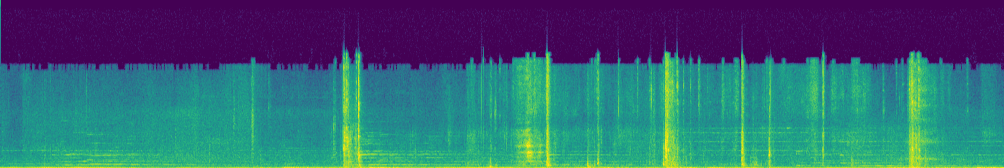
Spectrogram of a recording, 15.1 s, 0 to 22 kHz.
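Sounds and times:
background music with low bass: 0.0s - 15.0s
car doors opening and shutting: 4.9s - 6.2s, 7.1s - 14.4s.

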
